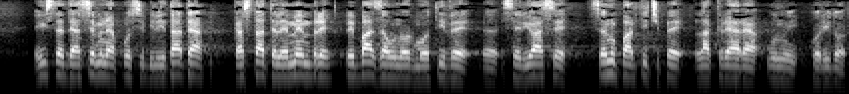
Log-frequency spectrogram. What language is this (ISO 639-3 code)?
ron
